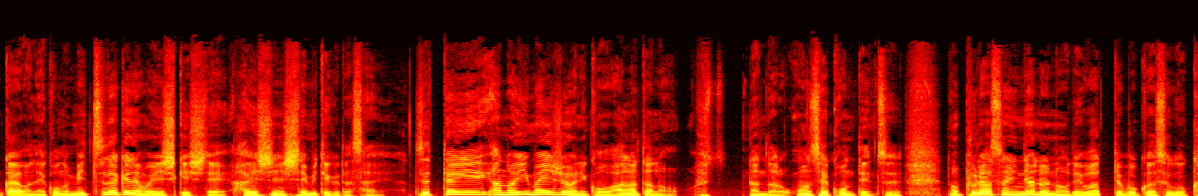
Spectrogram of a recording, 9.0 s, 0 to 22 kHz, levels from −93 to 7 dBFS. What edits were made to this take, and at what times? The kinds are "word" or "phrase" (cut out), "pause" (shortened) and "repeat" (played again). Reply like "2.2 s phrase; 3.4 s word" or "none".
none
